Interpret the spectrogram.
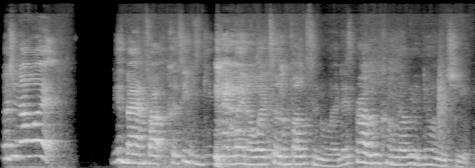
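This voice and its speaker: A woman co-hosting a podcast, ranting loudly and casually with plenty of profanity. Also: lowish voice, a little fast, recorded from a distance. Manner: loud, animated ranting with profanity. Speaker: podcast co-host. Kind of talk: casual chat. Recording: echoey room, off-mic, light noise.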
